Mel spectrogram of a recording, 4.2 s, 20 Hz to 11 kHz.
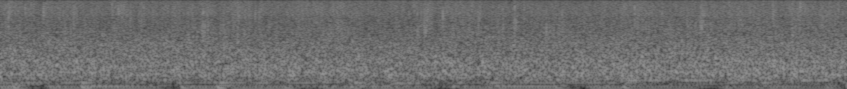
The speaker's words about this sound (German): Grau im Grau der Himmel. Mehr als 18 Grad sind nicht drin. Und immer wieder regnet's.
